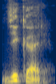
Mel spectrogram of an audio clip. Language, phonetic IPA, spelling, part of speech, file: Russian, [dʲɪˈkarʲ], дикарь, noun, Ru-дикарь.ogg
- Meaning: 1. savage 2. shy person, unsociable person 3. non-official holiday-maker (without a tour group or a prepaid hotel)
